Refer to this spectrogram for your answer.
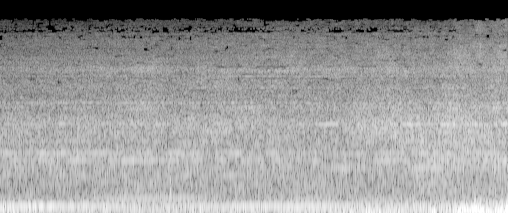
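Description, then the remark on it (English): A leaf blower runs steadily, positioned on the listener's right in the stereo field, a constant droning motor whine with a low humming tone and airy rush, swelling slightly louder toward the end. No one speaks. “The leaf blower should now be on your right.”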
